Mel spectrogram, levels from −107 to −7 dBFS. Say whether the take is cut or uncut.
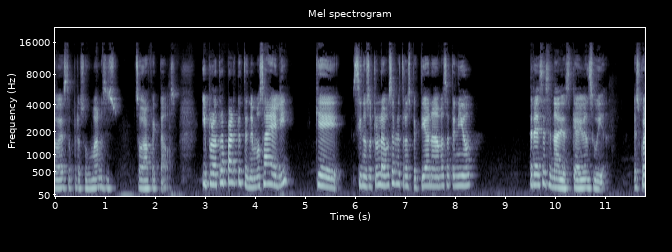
uncut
